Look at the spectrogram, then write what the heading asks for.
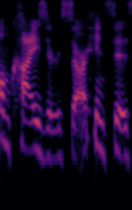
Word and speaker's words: Caesar: The one that she interacts, they call him Kaiser. Sorry, instead of Caesar.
